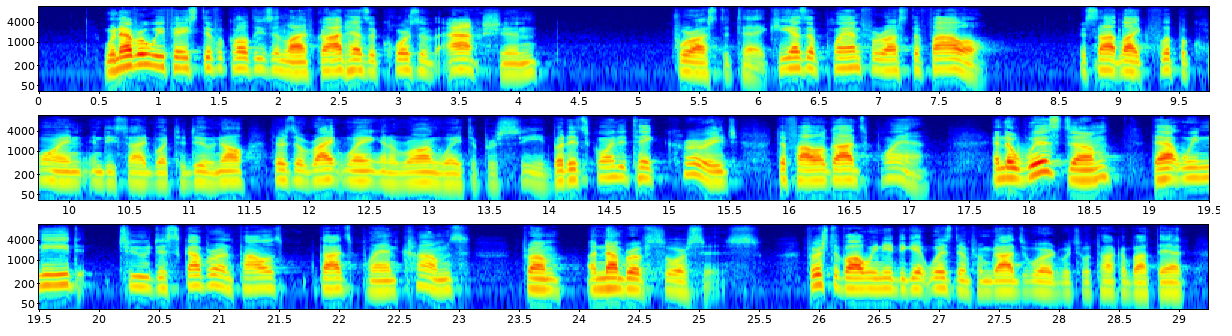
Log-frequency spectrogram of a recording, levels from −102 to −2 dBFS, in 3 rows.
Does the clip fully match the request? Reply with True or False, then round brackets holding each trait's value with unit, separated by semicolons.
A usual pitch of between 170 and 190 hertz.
False (145 Hz)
